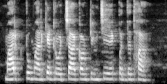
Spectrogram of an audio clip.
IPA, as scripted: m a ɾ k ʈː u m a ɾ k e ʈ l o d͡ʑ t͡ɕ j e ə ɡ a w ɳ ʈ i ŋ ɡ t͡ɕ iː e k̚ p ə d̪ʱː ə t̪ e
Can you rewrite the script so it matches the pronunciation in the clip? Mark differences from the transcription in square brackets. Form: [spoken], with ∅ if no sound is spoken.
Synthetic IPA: m a ɾ k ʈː u m a ɾ k e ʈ [ɾ] o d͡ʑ t͡ɕ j [a] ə [k] a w ɳ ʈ i ŋ ɡ t͡ɕ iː e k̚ p ə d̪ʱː ə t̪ [a]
